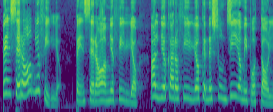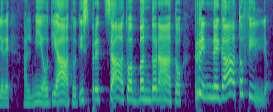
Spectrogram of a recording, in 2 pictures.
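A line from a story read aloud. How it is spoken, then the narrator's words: Shrieked. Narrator (Italian): strillò la signora Kenwigs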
